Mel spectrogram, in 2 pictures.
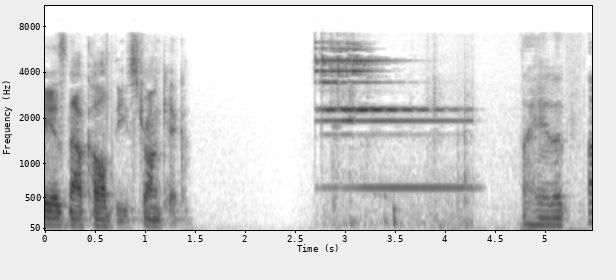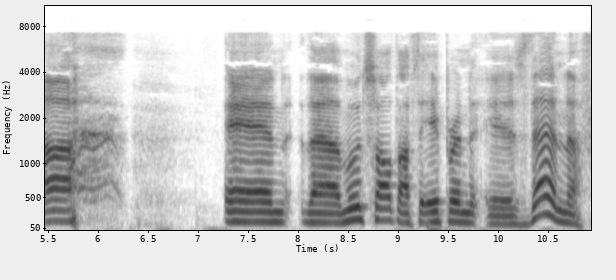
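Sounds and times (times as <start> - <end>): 
speech: 0.0 - 1.5, 4.8 - 6.0, 7.3 - 10.9
bright bell struck with sustained metallic tone: 2.7 - 4.4
laughter: 5.5 - 6.4.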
